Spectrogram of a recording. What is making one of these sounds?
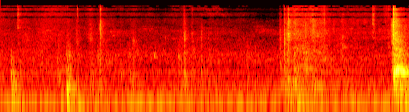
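A sliding door rolls open.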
